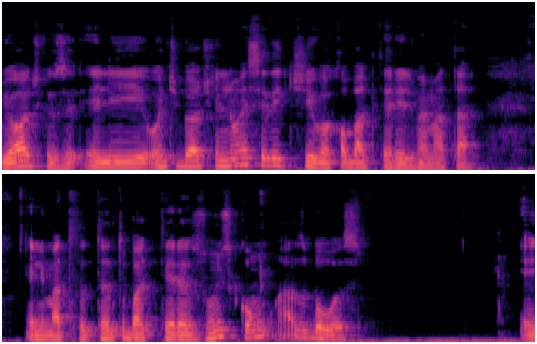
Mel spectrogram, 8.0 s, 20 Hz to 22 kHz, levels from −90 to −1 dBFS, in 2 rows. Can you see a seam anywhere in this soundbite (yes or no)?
no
